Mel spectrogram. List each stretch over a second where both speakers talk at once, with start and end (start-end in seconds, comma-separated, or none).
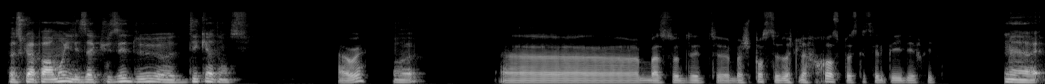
none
